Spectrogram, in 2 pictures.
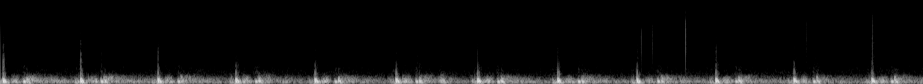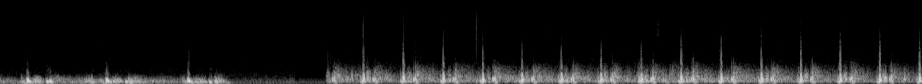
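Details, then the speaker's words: Dog: normal first and second sounds followed by a high-frequency decrescendo diastolic murmur beginning with the second sound, played first at slow speed then normal rate; aortic insufficiency murmur. "notice how the normal heart sound pattern is disrupted by this high frequency diastolic murmur"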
